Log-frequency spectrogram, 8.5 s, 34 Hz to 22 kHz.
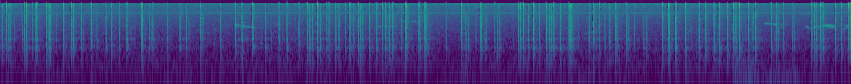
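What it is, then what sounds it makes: Paperback book, fingernail tapping. Long grey-painted acrylic nails fast-tap the glossy printed card front cover, then the back cover, of a single small paperback manga volume (No.6) with a solid stack of paper pages. The result is a steady stream of rapid, dry, clicky taps centered in the midrange with some bright edge, very little low end, and almost no ring after each tap.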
